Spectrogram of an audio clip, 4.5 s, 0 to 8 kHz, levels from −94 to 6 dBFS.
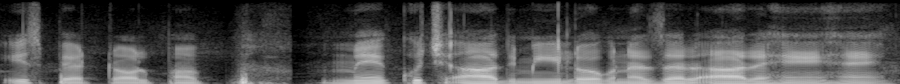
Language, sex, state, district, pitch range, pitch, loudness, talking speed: Hindi, male, Jharkhand, Ranchi, 95-100 Hz, 95 Hz, -21 LUFS, 145 wpm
